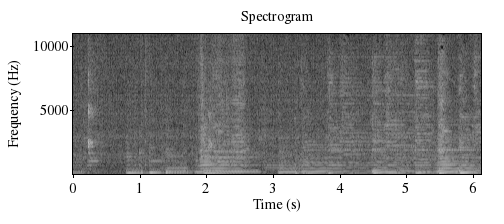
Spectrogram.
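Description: Acoustic guitar strumming chords in the instrumental lead-in to a song, quieter for the first second and then with a fresh strum every half second or so.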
